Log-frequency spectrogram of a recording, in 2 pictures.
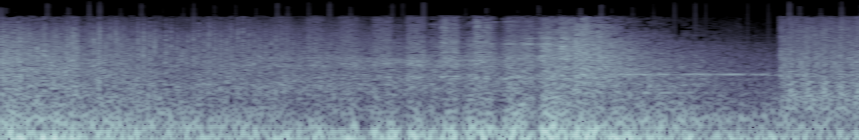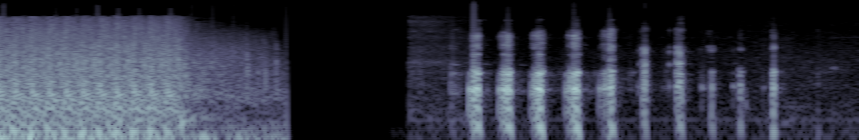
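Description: Gunfire of a firing squad volley sound effect: a long, loud, dense roar of continuous shots, then after a brief silence a rapid run of separate sharp cracks.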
